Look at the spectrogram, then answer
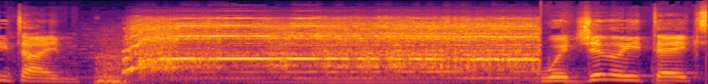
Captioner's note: scream of despair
